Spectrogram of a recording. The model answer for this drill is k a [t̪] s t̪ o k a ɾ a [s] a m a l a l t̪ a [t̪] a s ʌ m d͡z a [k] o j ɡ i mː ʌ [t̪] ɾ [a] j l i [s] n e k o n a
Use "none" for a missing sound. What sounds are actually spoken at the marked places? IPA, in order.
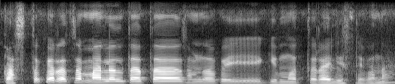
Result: none, t͡s, t̪, k, t̪, a, s

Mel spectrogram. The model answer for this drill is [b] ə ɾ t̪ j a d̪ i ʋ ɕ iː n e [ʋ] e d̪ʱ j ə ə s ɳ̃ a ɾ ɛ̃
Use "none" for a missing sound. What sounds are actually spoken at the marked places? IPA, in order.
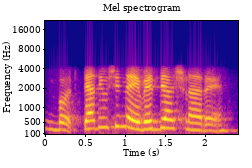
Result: b, ʋ

